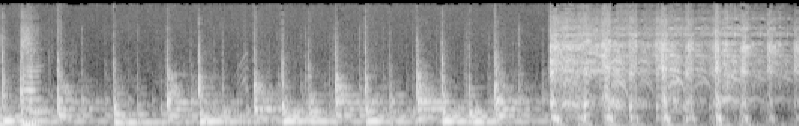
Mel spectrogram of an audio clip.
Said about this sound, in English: What a lot of coughing.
